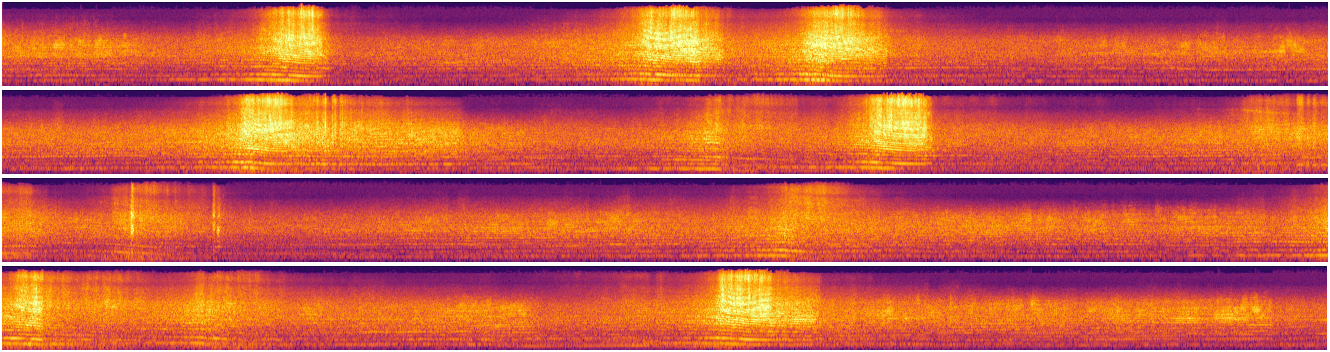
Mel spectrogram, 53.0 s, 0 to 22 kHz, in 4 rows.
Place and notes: British Superbikes 2005 ... 125 free practice two ... one point stereo mic to minidisk ...
Longfield, UK, 26 March 2005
